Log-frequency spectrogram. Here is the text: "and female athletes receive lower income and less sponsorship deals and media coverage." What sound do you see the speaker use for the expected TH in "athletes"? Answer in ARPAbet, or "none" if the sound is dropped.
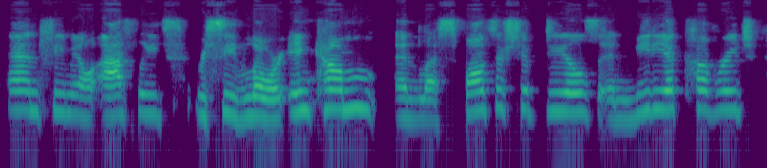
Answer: TH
